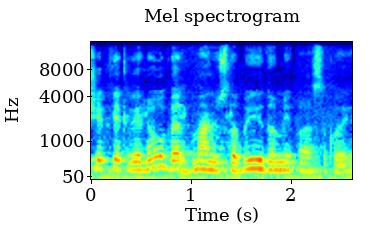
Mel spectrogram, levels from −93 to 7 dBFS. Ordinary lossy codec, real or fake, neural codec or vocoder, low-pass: AAC, 48 kbps; real; none; 14.4 kHz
